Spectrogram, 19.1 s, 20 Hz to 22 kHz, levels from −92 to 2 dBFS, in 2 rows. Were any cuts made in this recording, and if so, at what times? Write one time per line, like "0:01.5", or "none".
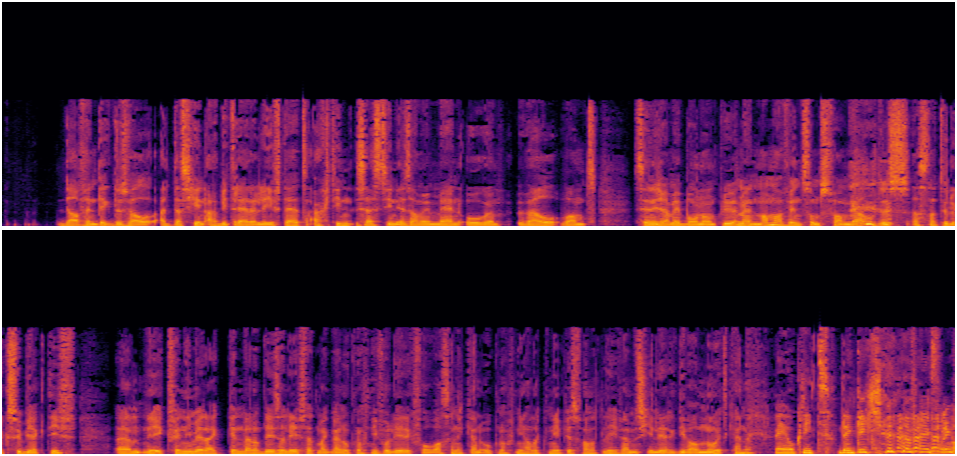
0:07.3
0:09.1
